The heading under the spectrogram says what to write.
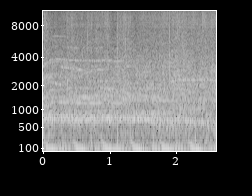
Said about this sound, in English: I thank you so much, guys. A big round of applause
